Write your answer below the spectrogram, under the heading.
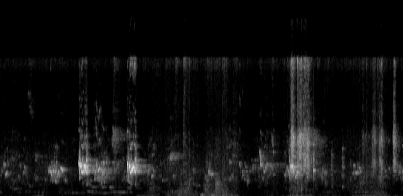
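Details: Budgies in breeding season give sharp, loud high chirps separated by pauses, mixed with softer warbling, fluttering and low thumps.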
